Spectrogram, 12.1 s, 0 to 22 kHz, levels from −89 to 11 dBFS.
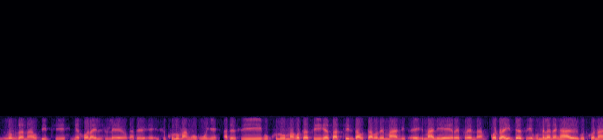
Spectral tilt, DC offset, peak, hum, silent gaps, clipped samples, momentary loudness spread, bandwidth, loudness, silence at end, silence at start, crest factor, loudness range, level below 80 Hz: -4.5 dB/octave; under 0.1%; -4 dBFS; none; none; under 0.1%; 9 LU; 3.7 kHz; -21 LUFS; 0 s; 0 s; 18 dB; 5 LU; -84 dBFS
